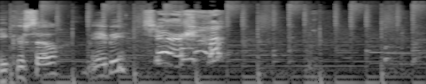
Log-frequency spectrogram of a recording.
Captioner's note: giggles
